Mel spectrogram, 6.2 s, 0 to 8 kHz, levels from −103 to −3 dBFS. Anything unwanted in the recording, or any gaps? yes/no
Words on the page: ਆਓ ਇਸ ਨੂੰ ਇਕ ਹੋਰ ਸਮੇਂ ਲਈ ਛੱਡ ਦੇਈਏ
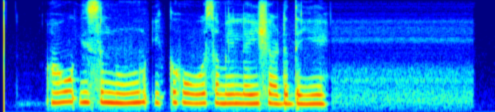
no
